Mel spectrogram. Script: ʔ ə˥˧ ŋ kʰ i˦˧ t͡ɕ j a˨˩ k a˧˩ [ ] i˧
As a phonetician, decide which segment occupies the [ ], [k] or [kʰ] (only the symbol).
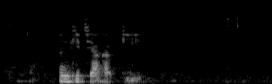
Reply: k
